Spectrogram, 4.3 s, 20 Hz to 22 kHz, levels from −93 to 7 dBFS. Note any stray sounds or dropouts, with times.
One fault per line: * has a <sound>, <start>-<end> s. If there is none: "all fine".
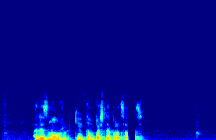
* has a dropout, 2.6-2.7 s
